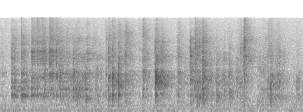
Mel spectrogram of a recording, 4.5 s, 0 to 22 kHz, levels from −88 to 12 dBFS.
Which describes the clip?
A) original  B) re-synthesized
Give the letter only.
A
